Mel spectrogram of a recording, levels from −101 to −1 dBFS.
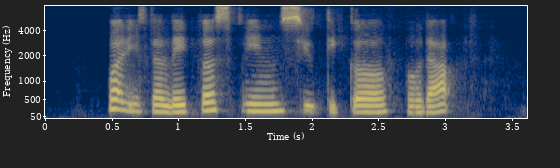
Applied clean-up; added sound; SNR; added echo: neural mask model DeepFilterNet 3.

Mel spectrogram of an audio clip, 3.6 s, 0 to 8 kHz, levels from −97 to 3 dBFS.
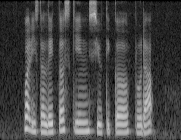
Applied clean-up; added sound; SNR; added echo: none; none; none; none.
